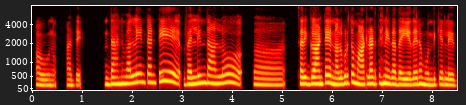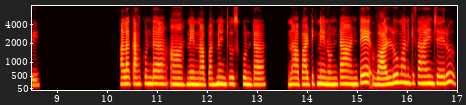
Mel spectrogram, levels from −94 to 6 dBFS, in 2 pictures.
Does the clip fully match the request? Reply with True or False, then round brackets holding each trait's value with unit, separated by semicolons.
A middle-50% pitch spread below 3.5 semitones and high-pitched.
True (2.8 semitones; 230 Hz)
